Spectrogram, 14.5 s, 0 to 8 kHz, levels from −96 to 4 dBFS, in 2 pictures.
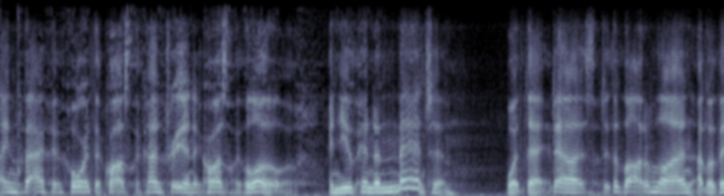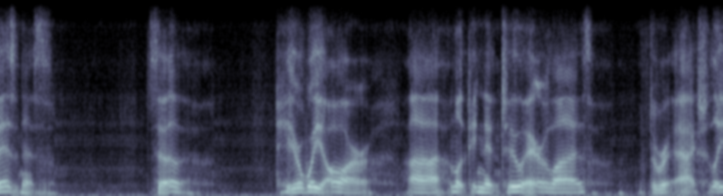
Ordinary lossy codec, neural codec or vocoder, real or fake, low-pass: Opus, 24 kbps; autoencoder, 22.05 kHz, a latent of 192 numbers a frame, VITS, trained on many speakers; fake; 7.2 kHz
